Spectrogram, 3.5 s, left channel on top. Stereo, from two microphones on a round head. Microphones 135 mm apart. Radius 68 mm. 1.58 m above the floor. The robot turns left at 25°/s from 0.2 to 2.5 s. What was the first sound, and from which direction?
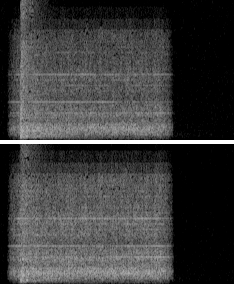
A snare drum, 15° left (ahead or behind).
